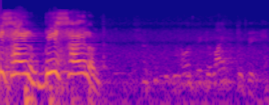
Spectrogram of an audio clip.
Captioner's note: laughter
